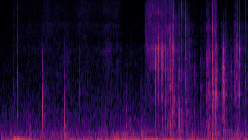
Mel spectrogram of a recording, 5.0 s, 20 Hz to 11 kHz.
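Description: A glossy paper car magazine from 2009 lies open while long red nails scratch and tap its pages, giving soft taps and crinkles over a low rumble. After about three seconds the pages are flipped, and bright rustling and crackling swell through the end.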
